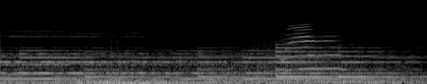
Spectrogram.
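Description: A cat meowing in the video game Copycat, a single drawn-out rising meow standing out over a steady background hum of game music, fairly close and clear.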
